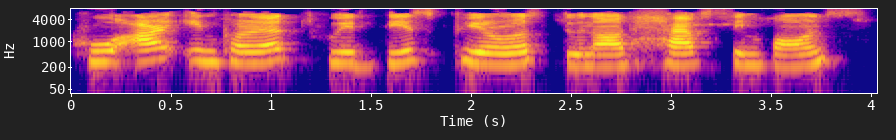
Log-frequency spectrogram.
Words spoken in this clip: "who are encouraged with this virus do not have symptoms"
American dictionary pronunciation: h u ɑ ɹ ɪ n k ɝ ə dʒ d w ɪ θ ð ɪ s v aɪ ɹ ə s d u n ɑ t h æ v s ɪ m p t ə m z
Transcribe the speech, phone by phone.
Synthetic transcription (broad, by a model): h u ɑ ɹ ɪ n k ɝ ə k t w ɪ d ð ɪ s p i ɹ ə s d u n ɑ t h æ v s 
